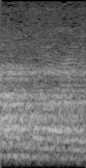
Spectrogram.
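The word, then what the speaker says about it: مَطْلَع: Matla' lamnya itu matla'i, la itu bifathil lam, di fathah lamnya. Tapi ada juga yang membacanya mukasrah atau mukasrahnya.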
